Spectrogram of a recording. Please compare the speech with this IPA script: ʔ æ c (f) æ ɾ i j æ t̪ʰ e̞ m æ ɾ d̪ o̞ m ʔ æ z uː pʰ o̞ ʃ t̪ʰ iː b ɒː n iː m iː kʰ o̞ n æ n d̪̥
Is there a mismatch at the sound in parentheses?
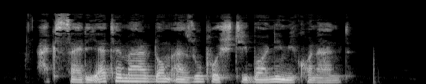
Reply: yes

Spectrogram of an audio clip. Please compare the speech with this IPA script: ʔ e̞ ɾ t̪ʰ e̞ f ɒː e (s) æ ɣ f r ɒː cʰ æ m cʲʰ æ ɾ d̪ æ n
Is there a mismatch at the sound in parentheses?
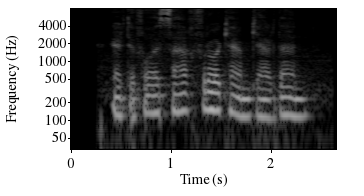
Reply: no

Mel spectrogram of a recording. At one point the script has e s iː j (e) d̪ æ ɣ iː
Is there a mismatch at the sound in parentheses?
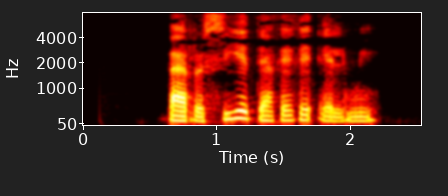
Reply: no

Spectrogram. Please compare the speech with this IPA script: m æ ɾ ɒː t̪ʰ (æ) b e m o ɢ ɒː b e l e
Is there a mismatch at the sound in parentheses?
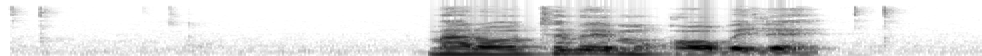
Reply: yes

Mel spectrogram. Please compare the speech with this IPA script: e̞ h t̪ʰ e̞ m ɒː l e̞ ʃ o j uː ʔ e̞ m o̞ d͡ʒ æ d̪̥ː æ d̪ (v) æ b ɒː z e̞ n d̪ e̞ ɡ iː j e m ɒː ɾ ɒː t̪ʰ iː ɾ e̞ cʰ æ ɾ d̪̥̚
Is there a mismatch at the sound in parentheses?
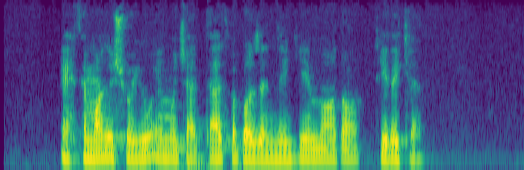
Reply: no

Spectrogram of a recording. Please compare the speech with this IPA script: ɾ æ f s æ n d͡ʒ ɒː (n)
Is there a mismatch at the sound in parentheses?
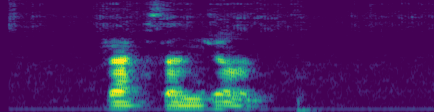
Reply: no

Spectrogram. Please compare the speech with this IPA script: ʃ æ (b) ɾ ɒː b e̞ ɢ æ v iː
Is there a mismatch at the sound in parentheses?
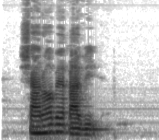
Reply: yes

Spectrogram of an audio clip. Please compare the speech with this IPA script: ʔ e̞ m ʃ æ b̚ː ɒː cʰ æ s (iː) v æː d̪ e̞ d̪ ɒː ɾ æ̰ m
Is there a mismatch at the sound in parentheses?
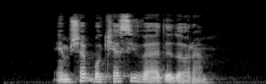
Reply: no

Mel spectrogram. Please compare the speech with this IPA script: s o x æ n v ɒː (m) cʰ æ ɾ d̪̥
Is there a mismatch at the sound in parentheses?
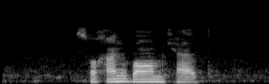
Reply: no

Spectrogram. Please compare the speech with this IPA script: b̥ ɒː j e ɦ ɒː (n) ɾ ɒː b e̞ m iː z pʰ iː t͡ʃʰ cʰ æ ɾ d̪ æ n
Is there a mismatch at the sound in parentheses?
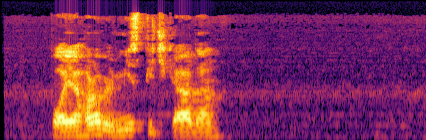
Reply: yes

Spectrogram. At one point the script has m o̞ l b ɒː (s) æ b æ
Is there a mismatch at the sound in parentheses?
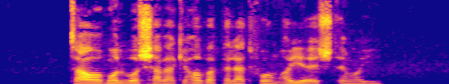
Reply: yes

